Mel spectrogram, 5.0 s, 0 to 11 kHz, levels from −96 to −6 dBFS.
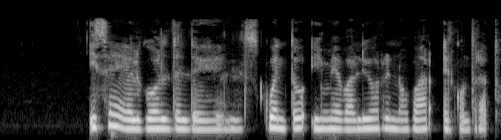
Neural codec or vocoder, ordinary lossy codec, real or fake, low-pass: none; MP3, 48 kbps; real; 7.2 kHz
